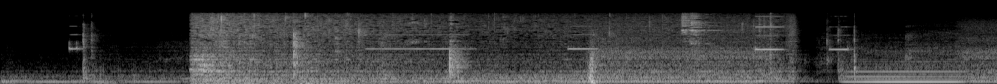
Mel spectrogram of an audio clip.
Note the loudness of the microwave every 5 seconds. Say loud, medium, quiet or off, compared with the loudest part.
medium, loud.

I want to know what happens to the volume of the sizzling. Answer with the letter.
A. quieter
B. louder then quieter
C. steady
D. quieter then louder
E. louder
D.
